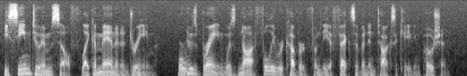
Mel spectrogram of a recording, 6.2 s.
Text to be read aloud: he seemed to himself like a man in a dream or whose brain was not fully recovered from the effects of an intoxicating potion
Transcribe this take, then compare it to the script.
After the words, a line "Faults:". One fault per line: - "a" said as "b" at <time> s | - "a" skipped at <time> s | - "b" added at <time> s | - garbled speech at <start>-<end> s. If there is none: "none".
he seemed to himself like a man in a dream or whose brain was not fully recovered from the effects of an intoxicating potion
Faults:
none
